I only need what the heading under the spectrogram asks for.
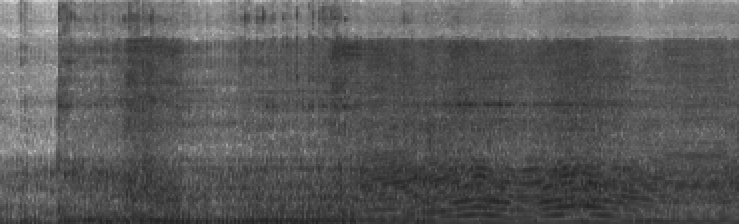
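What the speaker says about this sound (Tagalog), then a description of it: "Napaandar natin kanyang motor." A Suzuki Smash motorcycle engine, just restarted after stalling and refusing to run, idles steadily close by, with a rising, wavering rev partway through and no talk over it.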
